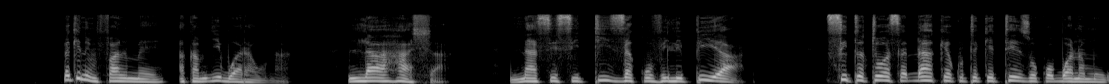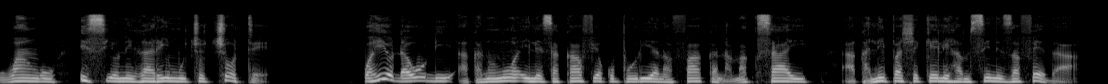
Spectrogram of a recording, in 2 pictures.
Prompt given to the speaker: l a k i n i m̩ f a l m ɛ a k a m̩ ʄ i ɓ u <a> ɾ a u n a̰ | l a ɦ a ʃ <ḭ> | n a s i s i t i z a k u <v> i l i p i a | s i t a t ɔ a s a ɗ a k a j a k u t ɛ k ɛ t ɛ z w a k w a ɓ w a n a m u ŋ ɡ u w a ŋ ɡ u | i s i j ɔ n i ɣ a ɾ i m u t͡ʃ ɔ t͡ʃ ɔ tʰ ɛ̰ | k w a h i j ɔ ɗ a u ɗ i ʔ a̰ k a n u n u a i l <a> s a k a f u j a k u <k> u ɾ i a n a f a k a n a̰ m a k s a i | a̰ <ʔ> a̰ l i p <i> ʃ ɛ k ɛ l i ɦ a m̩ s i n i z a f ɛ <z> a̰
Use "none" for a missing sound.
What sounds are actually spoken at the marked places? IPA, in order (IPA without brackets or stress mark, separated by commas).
a, a̰, v, ɛ, p, k, a, ð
